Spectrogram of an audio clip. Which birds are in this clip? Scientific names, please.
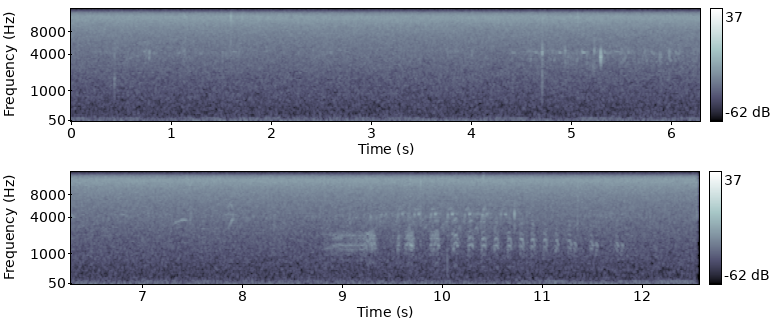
Chlorodrepanis virens, Pternistis erckelii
